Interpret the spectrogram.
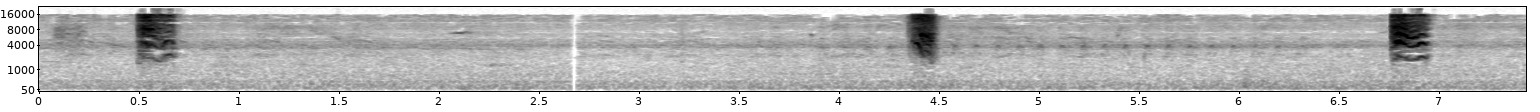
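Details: Sparse calls of a female double-collared seedeater used to excite a male: three isolated, sharp, high chirps several seconds apart over a quiet, hissy background.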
